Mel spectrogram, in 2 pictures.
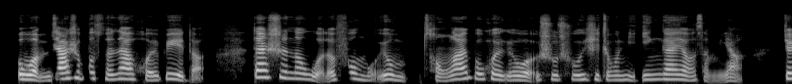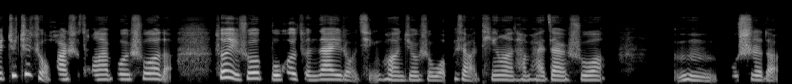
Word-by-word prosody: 我 225 -3 +7
们 175 +1 -7
家 255 +7 +8
是 300 +2 0
不 280 +1 -5
存 235 -5 -3
在 250 0 +5
回 195 -3 -2
避 225 -3 +1
的， - - -7 0.4
但 330 0 +9
是 320 -1 +2
呢， 265 -2 -1
我 235 - -2
的 200 - -2
父 270 +2 -4
母 200 -4 -9
又 215 -7 -1 0.2
从 170 - -5
来 245 +3 +5
不 270 -4 -3
会 245 -4 0
给 195 - -4
我 195 -2 0
输 220 - -2
出 220 +1 -3
一 230 - -5
种 210 -1 -4
你 195 - -7
应 225 +1 -3
该 235 -1 +3
要 205 -4 0
怎 - - -8
么 - - -15
样。 - - -5 0.4
就 265 0 +5
这 415 - +3
这 480 +2 +2
种 - - -3
话， 235 -1 +2
是 - - -4
从 220 - -3
来 230 - +3
不 240 +1 -8
会 235 - +1
说 255 +1 +1
的。 - - -7 0.4
所 310 - +5
以 295 -7 +6
说 275 +4 +3
不 220 -5 -1
会 260 +2 0
存 210 -3 -6
在 230 0 +6
一 220 - 0
种 195 -2 -7
情 - - -5
况， 215 -4 -2
就 195 0 -4
是 195 - -6
我 185 -1 -4
不 255 - -10
想 210 -5 -3
听 215 - -4
了， 210 -2 -1
他 200 0 -7
们 215 - -9
还 195 -2 -3
在 200 -1 +1
说。 205 +2 -3 0.7
嗯， 195 -6 -5
不 395 - -13
是 215 - +3
的。 - - -4
225 Hz, 280 characters per minute, -22 LUFS, 205-255 Hz, 0.7 s, 但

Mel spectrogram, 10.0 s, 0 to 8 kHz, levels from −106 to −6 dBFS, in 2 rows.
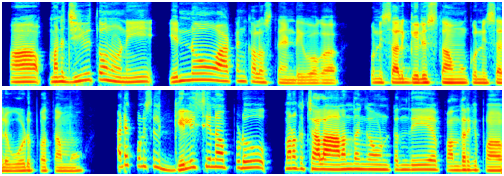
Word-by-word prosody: ఆహ్, 155 0 +5 0.2
మన 160 - +3
జీవితంలోని 185 -6 -1 0.4
ఎన్నో 220 +5 0 0.2
ఆటంకాలు 180 -5 -3
వస్తాయండి. 115 -5 -5
ఒక 110 - -6 0.5
కొన్నిసార్లు 130 0 +1
గెలుస్తాము, 130 -1 +3
కొన్నిసార్లు 120 -1 -1
ఓడిపోతాము. 125 -2 -4 0.4
అంటే - - 0
కొన్నిసార్లు 275 - -6
గెలిచినప్పుడు 245 +4 0 0.4
మనకు 205 -1 +1
చాలా 180 -1 +8
ఆనందంగా 175 0 +2
ఉంటుంది. 160 0 -3 0.3
కొందరికి 150 +1 -1
ప - - -9
160 Hz, 120 wpm, -25 LUFS, 130-195 Hz, 0.5 s, చాలా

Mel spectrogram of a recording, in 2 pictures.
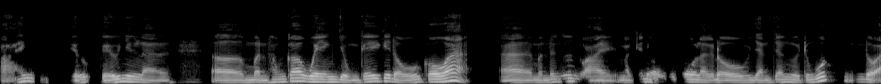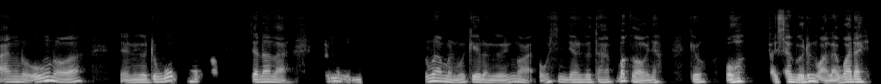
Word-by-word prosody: phải, 80 +11 -4 0.5
kiểu, - - -1
kiểu 100 +4 +3
như 130 -1 +3
là, 90 -5 -4 0.4
ờ, 95 0 -1
mình 100 -1 -1
hông 115 +4 -3
có 150 +3 +3
quen 120 -4 +3
dùng 95 -3 0
cái 135 +5 +2
cái 150 -1 +2
đồ - - +2
của 115 - 0
cô 125 +1 +5
á. 170 +4 +4 0.3
À, 95 +1 -2
mình 100 0 -3
đang 120 +3 -3
nước 145 +2 -3
ngoài 95 -1 -3
mà 95 -1 -5
cái - - -15
đồ 115 -5 0
của - - -14
cô 115 -1 +2
là 100 -3 -1
đồ 95 +1 0
dành 100 -1 -3
cho 105 +3 -3
người 110 -3 -1
Trung 110 +7 -2
Quốc, 180 +3 +3 0.3
đồ 115 - +2
ăn 125 +1 0
đồ 115 - -1
uống 155 +10 +4
đồ 115 -9 +2
á, 125 +7 +1 0.4
thì 100 - -3
người 110 +1 +1
Trung 120 +2 +1
Quốc 185 - +3
h - - -10 0.2
học - - -11 0.3
cho 120 - +2
nên 125 +1 +2
là 105 -6 -1 0.4
tính 140 +3 -2
là 150 - +1
mình 110 -5 -3 0.6
lúc 135 - +1
đó 155 - +5
mình 125 -7 +1
mới 115 - 0
kêu 120 -2 +3
là 110 - 0
người 100 +1 0
nước 130 - -2
ngoài, 120 -5 -2
ủa, 100 - -3
xong 120 -2 -3
ra 110 0 +1
người 110 0 +1
ta 110 0 -3
bất 160 0 +1
ngờ - - +4
nha, 110 +2 -3 0.3
kiểu, 115 +2 +1
"Ủa, 125 +6 +6 0.3
tại 105 - 0
sao 120 +2 +3
người 110 -2 +6
nước 145 - +6
ngoài 110 -7 +2
lại 95 +1 +4
qua 125 +4 +6
đây?" 120 -3 +4
115 Hz, 270 wpm, -24 LUFS, 100-125 Hz, 0.6 s, Ủa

